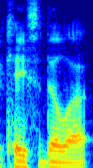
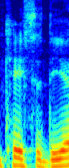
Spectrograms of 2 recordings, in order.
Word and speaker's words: quesadilla: thinking you know it's funny that people pronounce like quesadilla quesadilla and when I went to order I literally said I'll have the quesadilla and I felt so stupid because he's like don't you mean quesadilla and I was like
